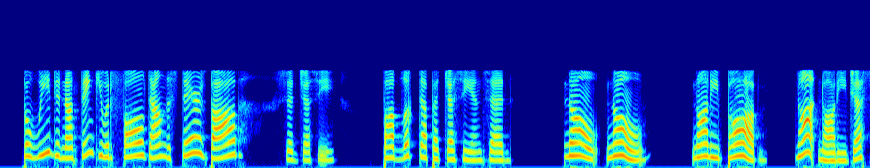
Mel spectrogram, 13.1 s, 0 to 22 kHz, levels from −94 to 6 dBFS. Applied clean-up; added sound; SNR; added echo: none; none; none; none.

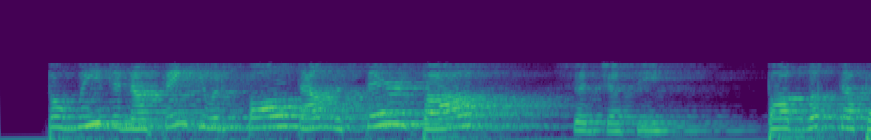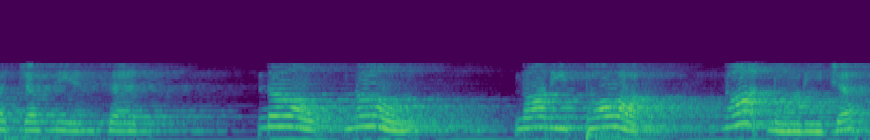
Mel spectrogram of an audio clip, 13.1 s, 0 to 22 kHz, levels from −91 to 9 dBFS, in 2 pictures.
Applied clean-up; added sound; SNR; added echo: none; none; none; reverberation time 2.1 s.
